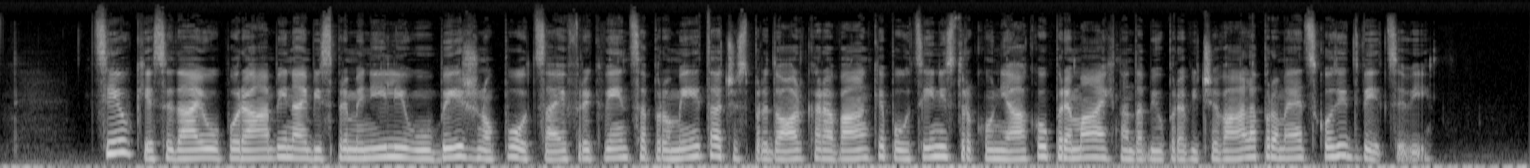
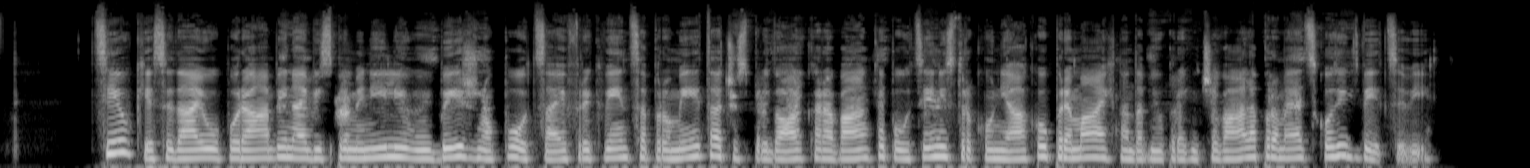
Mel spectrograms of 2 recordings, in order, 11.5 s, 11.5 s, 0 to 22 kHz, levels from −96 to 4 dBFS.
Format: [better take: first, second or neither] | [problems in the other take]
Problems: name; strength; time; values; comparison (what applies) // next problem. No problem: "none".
first | noise reduction (neural mask model Resemble Enhance denoiser)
